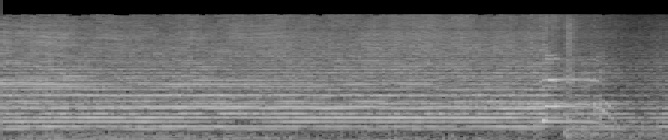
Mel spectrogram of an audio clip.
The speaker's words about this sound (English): If you only have the audio, well, you just hear the audio of the train colliding with the truck. Fucking land on the horn, telling this motherfucker to get out of the way. That motherfucker is stuck, son.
